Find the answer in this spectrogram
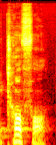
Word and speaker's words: TOEFL: pronounce it as TOEFL TOEFL is just two syllables so it's easy to say so you can take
